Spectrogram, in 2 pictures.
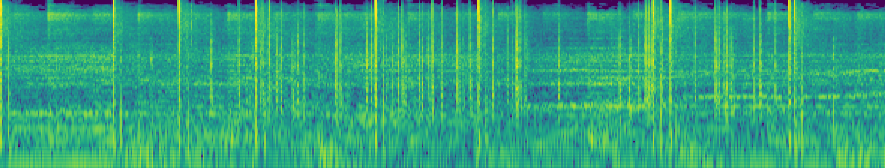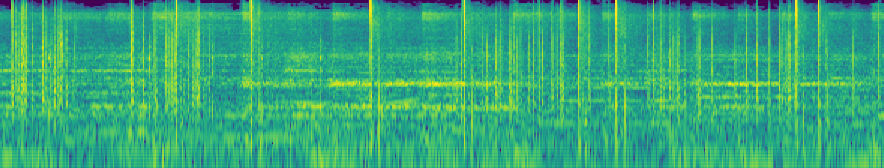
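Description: Rapid barrage of fireworks shells bursting and crackling in quick succession, over loud music played through the show's speakers.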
